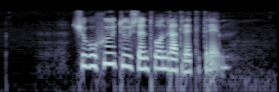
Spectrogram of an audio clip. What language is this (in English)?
Swedish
